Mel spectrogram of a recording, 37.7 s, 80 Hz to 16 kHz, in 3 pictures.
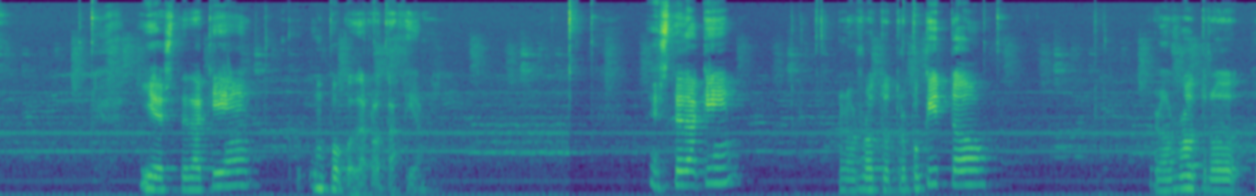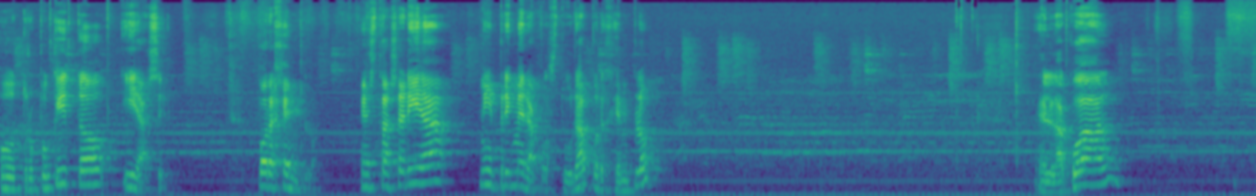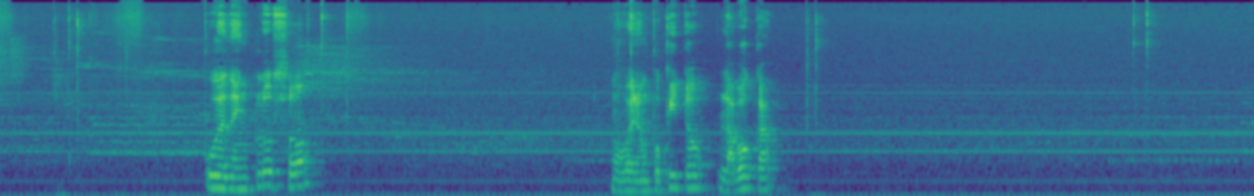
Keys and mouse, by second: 2.6 r, 7.4 click, 7.9 r, 9.5-11.0 drag, 10.9 r, 15.5-17.4 middle drag, 22.7-25.7 middle drag, 25.7 ctrl+KP_3, 29.1 right click, 31.3 right click, 33.2 r.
